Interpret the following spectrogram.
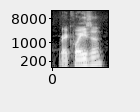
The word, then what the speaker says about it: Rayquaza: But apparently, it's pronounced qu Rayquaza.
